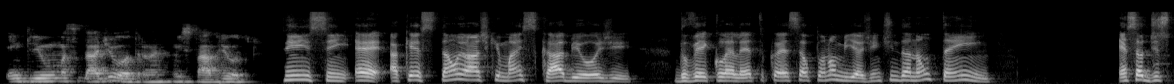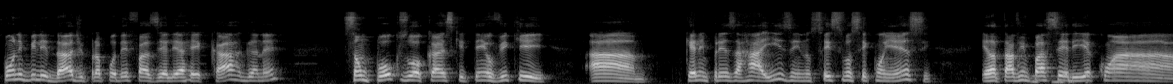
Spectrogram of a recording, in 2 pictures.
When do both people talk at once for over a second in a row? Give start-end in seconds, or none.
none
